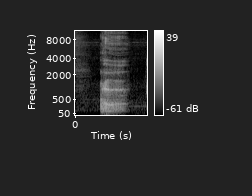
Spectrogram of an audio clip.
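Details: A single loud, rumbling belch about half a second long, a burp of swallowed air, during a Korean-language stream after drinking beer and eating; burping.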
